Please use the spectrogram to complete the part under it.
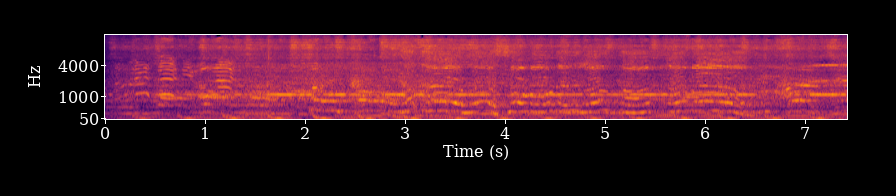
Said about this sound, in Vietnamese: Sau phần văn nghệ chào mừng cùng những màn reo hò cổ vũ của toàn thể học sinh nhà trường, vòng sơ khảo cuộc thi Cùng Đức Việt trở thành trạng nguyên tuổi 13 chính thức bắt đầu.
